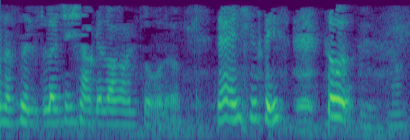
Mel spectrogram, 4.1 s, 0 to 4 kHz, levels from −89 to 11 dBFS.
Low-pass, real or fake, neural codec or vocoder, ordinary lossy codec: 3.6 kHz; fake; codec, 16 kHz, 16 kbps, FreqCodec, smaller model; MP3, 16 kbps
